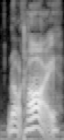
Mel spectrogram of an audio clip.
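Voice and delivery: loud gruff bark of a dog; lazy dog barking. Acted. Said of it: "barked the lazy dog".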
